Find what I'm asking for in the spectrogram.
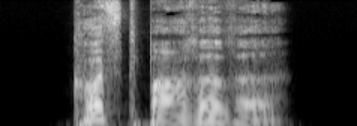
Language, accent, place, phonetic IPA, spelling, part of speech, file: German, Germany, Berlin, [ˈkɔstbaːʁəʁə], kostbarere, adjective, De-kostbarere.ogg
- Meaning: inflection of kostbar: 1. strong/mixed nominative/accusative feminine singular comparative degree 2. strong nominative/accusative plural comparative degree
